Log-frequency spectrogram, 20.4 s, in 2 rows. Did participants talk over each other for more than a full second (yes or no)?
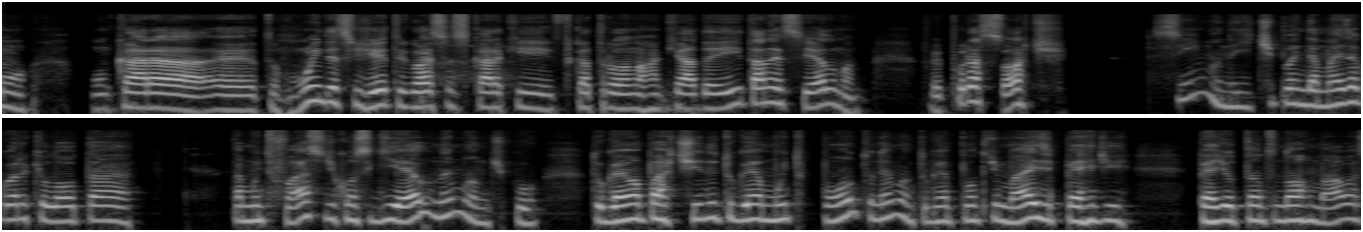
no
